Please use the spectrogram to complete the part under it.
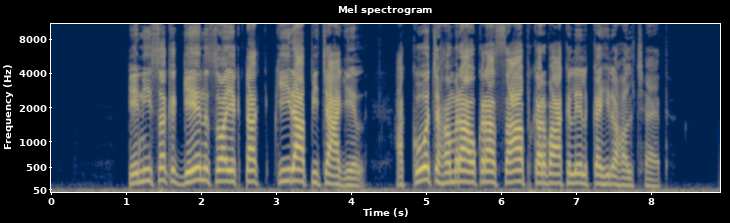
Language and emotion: Maithili, disgusted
